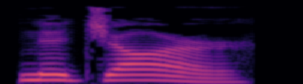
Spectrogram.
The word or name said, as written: najjar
